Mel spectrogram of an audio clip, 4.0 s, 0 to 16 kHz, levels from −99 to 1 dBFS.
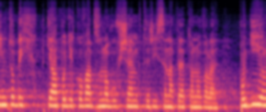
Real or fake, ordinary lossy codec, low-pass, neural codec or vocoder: real; Opus, 24 kbps; 14.4 kHz; none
